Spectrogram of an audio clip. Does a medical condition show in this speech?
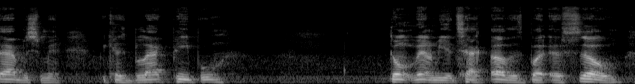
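No.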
